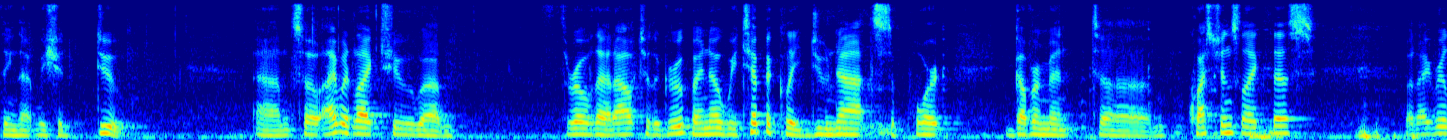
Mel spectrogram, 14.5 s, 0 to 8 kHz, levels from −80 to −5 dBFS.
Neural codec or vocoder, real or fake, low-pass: none; real; 7.2 kHz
